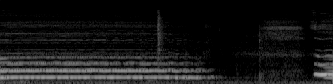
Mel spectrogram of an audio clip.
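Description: A women's a cappella trio (soprano, mezzo-soprano and alto) holding one long, steady note that stops nearly three seconds in, followed by a short silence before the next phrase.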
